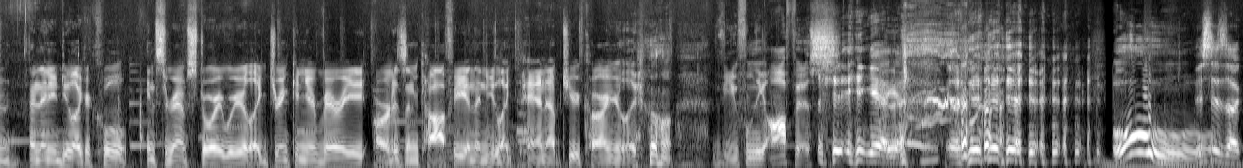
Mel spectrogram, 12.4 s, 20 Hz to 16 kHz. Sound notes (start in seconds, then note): 8.1 laugh; 8.1 chuckles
